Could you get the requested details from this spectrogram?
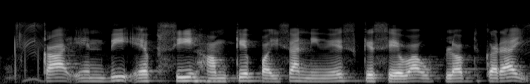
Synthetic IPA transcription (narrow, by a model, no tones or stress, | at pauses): kaːeːnbiʔeːpʰsiɦɐmkepəɪsanɪʋeːskeseːʋaʊpləb̚d̪ʱkɐɾaːiː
